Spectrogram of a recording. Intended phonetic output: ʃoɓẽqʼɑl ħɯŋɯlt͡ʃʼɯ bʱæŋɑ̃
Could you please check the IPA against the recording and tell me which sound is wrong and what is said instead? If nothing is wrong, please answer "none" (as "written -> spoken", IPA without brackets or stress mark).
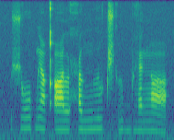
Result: none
